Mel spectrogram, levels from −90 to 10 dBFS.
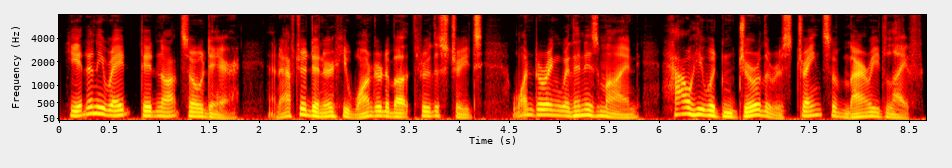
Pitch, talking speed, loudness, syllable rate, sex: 115 Hz, 200 wpm, -19 LUFS, 5.6 syllables/s, male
